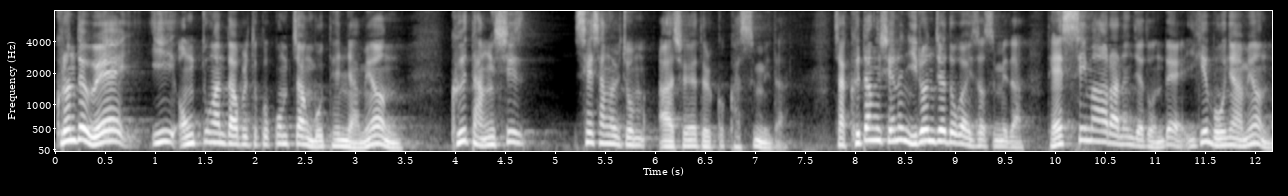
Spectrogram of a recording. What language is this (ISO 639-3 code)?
kor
